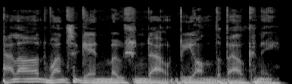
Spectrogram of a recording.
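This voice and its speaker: A man narrating a scripted fantasy audiobook as a measured, expressive storyteller. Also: a bass voice, breathy edge, no echo, studio quality.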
